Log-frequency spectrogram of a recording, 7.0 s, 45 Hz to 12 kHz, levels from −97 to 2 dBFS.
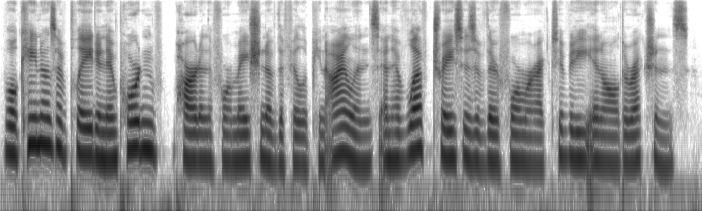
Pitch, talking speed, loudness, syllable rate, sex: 185 Hz, 205 wpm, -19 LUFS, 6.0 syllables/s, female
